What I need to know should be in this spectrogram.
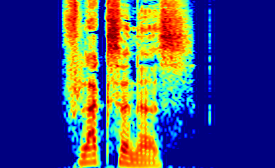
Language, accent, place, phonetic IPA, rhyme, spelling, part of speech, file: German, Germany, Berlin, [ˈflaksənəs], -aksənəs, flachsenes, adjective, De-flachsenes.ogg
- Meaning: strong/mixed nominative/accusative neuter singular of flachsen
